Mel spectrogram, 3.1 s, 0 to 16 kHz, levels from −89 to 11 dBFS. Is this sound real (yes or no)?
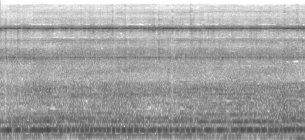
no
